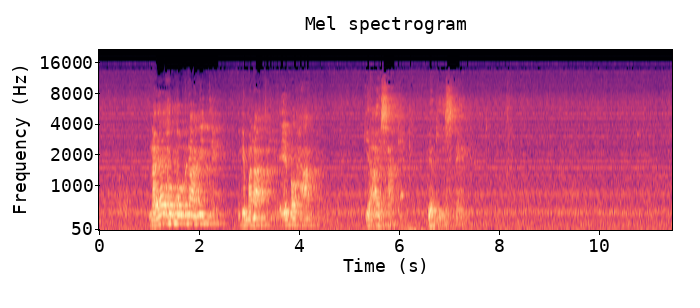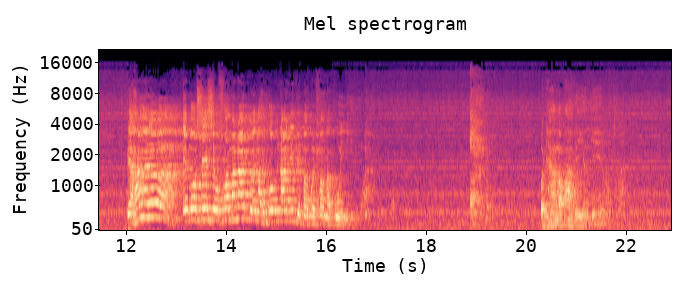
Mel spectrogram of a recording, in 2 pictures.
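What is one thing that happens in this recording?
A man sings with feeling into a microphone, heard through loudspeakers in an echoing hall.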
